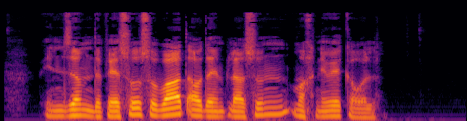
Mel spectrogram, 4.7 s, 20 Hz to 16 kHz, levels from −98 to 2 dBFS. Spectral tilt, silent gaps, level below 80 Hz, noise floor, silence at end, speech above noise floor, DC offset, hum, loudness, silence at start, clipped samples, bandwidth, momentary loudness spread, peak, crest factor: -6 dB/octave; none; -56 dBFS; -70 dBFS; 0.9 s; 49 dB; under 0.1%; none; -22 LUFS; 0.45 s; under 0.1%; 11.5 kHz; 15 LU; -2 dBFS; 20 dB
